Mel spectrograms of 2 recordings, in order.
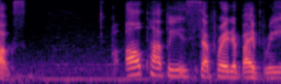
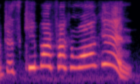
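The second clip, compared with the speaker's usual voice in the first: much higher, louder mock snap; exasperated brush-off; 4 dB louder than usual. Telling a pushy guy to keep walking, high loud scoff. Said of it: "And I'm like".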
